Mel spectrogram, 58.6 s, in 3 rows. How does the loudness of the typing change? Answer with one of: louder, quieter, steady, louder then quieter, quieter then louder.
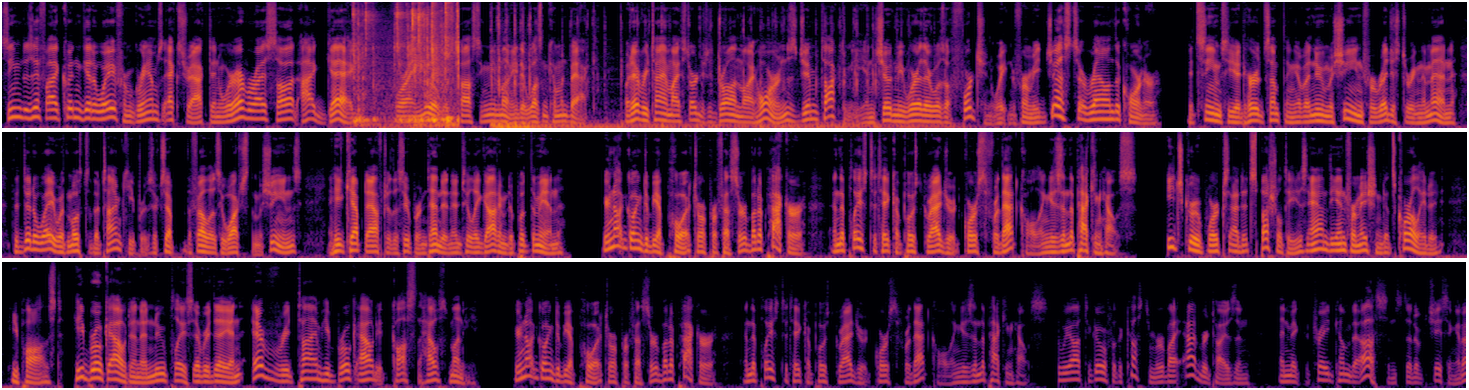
quieter.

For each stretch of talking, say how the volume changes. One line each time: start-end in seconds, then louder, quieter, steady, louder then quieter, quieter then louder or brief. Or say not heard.
0.0-58.5 quieter.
